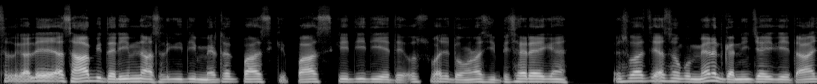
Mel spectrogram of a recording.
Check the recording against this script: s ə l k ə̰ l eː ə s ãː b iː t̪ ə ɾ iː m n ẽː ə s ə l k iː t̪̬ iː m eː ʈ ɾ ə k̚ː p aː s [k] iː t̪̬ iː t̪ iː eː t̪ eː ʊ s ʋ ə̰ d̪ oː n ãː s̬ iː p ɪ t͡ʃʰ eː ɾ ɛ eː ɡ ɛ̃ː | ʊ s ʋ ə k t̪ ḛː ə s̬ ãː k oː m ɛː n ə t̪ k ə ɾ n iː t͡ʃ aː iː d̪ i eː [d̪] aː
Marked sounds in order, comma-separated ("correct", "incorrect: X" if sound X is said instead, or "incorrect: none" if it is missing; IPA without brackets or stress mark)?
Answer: correct, incorrect: t̪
